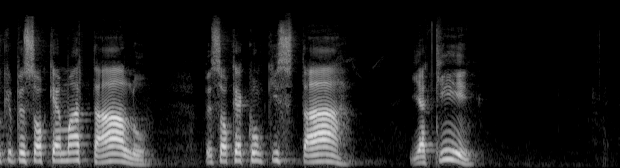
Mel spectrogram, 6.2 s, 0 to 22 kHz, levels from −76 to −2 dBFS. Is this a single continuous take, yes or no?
no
